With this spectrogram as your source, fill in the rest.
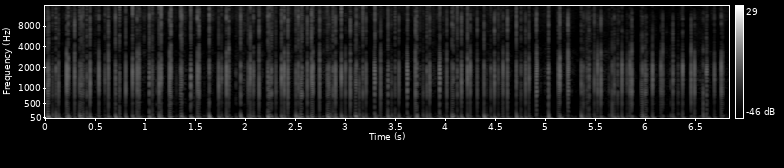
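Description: Fingertips scratch and tap the face of a black pebbled faux leather case held upright. The result is a dense, continuous run of quick, dry taps and scratchy rustles, with the energy weighted toward low, muffled thumps and each hit dying away almost instantly.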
